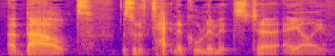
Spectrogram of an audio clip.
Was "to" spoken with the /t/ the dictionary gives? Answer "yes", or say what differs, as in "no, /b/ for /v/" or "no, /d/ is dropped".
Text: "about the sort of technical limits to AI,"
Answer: yes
